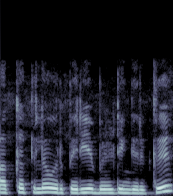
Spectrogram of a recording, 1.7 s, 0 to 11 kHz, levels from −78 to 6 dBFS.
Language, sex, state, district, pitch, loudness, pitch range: Tamil, female, Tamil Nadu, Nilgiris, 215 Hz, -13 LUFS, 205-230 Hz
